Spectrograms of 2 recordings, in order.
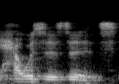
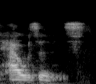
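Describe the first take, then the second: First: An extra 'iz' syllable is added at the end. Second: No extra syllable is added at the end. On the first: The speaker calls it wrong. "we would never say houses is" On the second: The speaker calls it right. "It's just houses"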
